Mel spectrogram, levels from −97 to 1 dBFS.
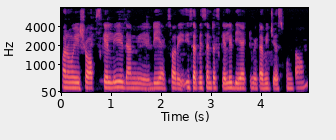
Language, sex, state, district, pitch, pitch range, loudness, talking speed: Telugu, female, Andhra Pradesh, Visakhapatnam, 180 Hz, 170-185 Hz, -29 LUFS, 205 wpm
